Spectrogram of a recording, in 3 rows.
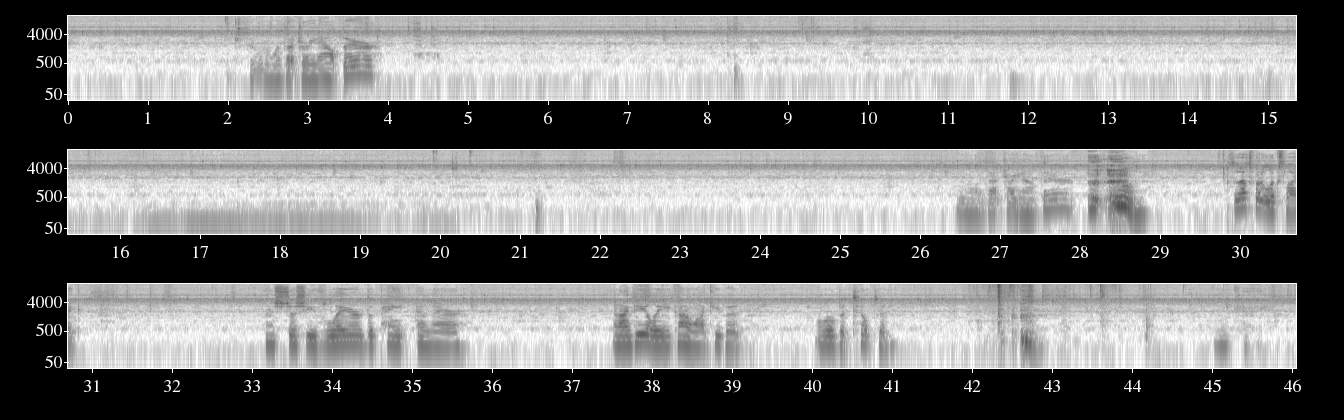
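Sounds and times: recorded rain hiss: 0.0s - 46.0s.

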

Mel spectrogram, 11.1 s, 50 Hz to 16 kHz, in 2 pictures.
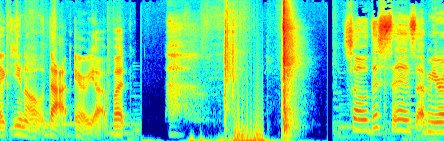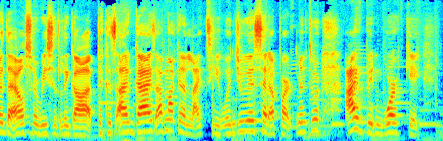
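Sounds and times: sharp knock: 2.8s - 3.9s.

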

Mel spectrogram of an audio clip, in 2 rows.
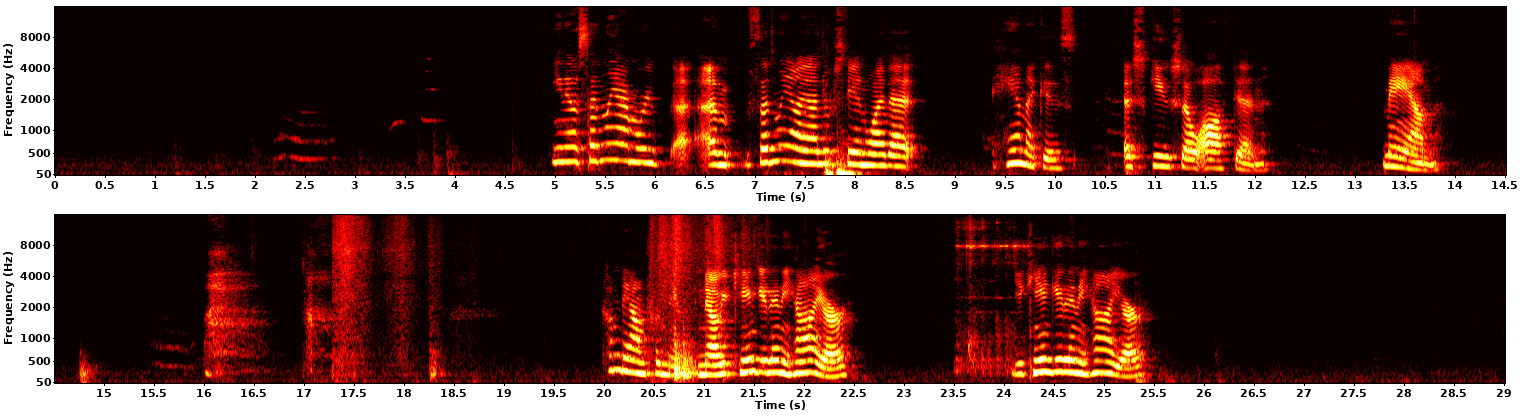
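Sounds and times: woman sighing: 16.0s - 16.7s.

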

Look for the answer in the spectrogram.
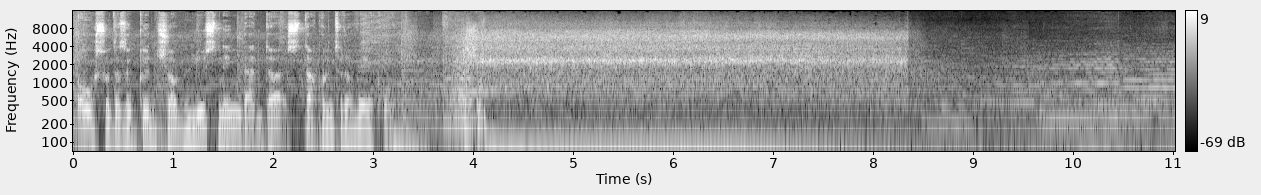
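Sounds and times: soft background music: 0.0s - 4.1s, 8.4s - 11.0s
pressure washer spray hiss: 4.0s - 8.4s.

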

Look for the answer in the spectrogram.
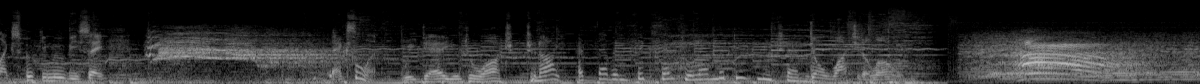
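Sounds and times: background music: 0.0s - 12.0s
group of voices screaming: 1.4s - 3.2s, 10.1s - 11.5s.

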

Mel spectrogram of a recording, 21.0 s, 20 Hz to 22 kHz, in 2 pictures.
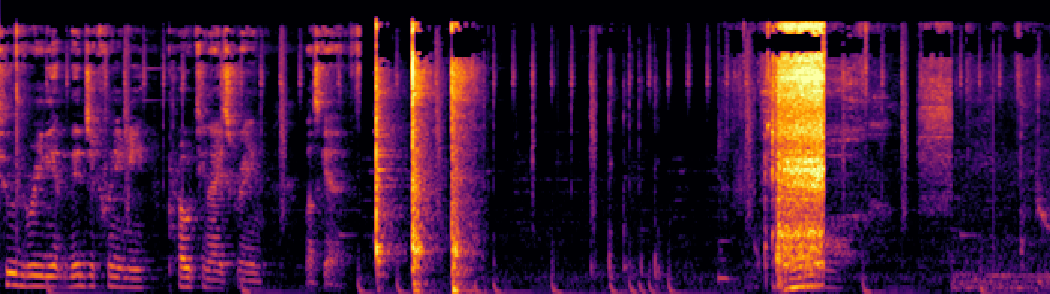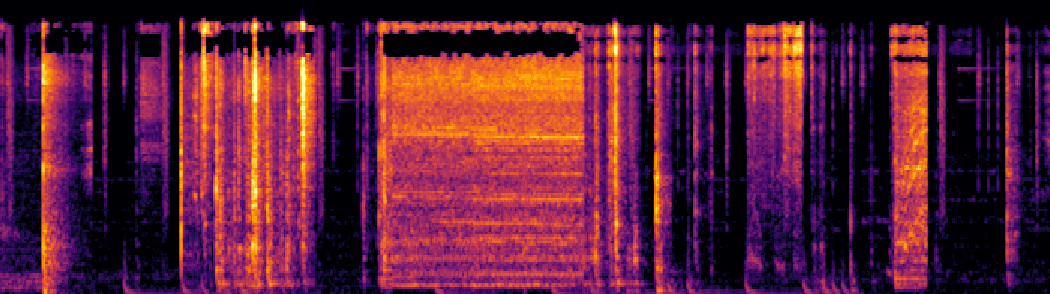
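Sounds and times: ice cream maker motor hum: 14.3s - 16.3s.

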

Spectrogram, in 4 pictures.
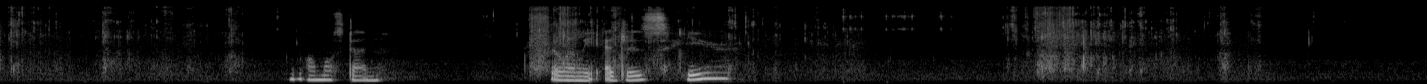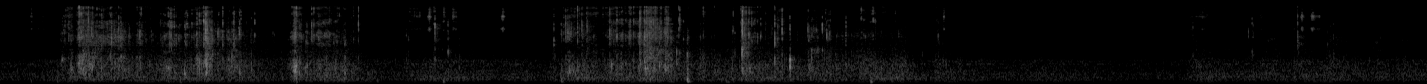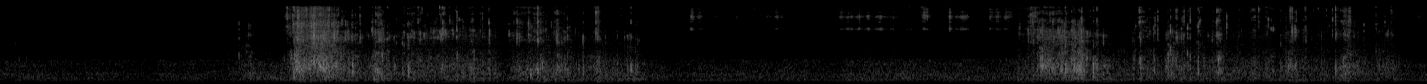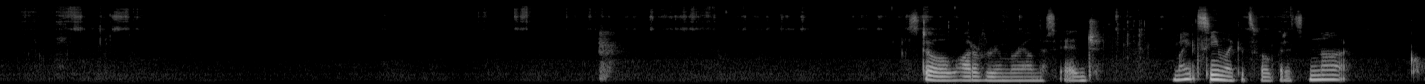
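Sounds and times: stuffing rustling: 0.0s - 2.6s, 5.2s - 12.7s, 14.8s - 18.8s, 19.8s - 23.8s, 26.2s - 28.8s, 30.9s - 35.0s, 38.1s - 44.2s, 53.8s - 54.7s.

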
